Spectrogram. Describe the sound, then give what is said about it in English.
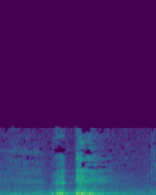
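Throat clearing by someone who has been ill for weeks, during a church worship service: two quick, rough, low bursts close together, fairly faint. “I rather imagine you're going to hear a great deal of that throat clearing this morning.”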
